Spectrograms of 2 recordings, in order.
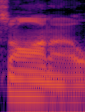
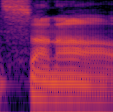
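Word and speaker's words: Sanaa: It's sauna, like a sauna, you know, like a bath. Yeah. More so than Sana, like what we were saying originally.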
